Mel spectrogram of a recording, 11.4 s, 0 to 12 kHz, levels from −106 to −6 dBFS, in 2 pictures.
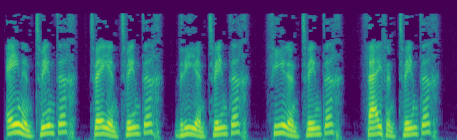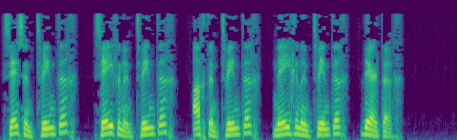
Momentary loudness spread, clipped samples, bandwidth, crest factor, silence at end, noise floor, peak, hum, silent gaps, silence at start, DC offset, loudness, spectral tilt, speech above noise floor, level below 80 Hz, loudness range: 9 LU; under 0.1%; 8.8 kHz; 18 dB; 0.75 s; -79 dBFS; -4 dBFS; none; none; 0.05 s; under 0.1%; -22 LUFS; -6 dB/octave; 59 dB; -54 dBFS; 1 LU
